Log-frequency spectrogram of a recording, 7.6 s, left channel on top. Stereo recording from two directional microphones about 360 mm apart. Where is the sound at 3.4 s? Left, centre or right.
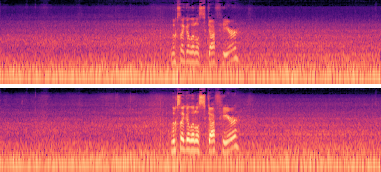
Centre.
